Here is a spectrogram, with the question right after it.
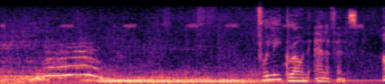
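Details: Lions of a Luangwa pride in Africa, youngsters playing rough: two drawn-out, moaning growls with strong rising-then-falling harmonics, the second broken into short snarls, over a steady low musical drone.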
